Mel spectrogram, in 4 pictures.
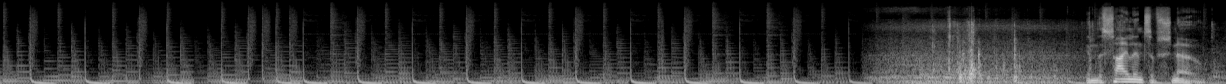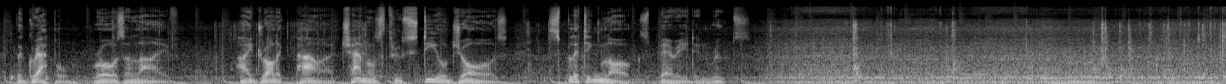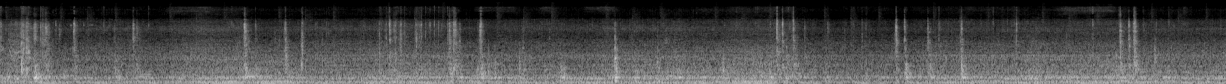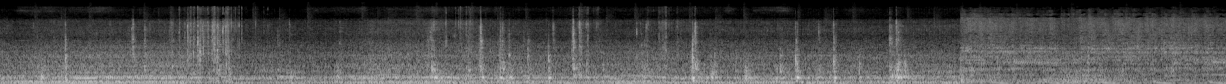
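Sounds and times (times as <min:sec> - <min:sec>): excavator engine and hydraulics: 0:03.1 - 0:49.0
wood splintering cracks: 0:19.9 - 0:48.8.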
